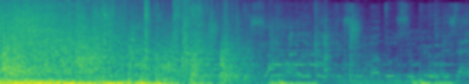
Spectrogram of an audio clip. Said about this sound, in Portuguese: Depois da explosão mental que aconteceu no Maternal em junho, Marquinho, coloque aquele efeito de explosão.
